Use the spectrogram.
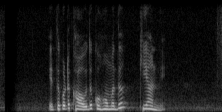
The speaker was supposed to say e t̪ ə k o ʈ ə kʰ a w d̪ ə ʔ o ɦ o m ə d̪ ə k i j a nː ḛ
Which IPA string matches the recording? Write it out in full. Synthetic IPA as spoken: e t̪ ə k o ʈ ə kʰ a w d̪ ə k o ɦ o m ə d̪ ə k i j a nː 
